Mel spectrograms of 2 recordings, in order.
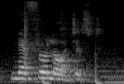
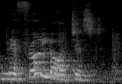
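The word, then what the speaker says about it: nephrologist: Kidney के doctor को हम बोलते हैं नेफ्रोलॉजिस्ट। नेफ्रोलॉजिस्ट स्पेलिंग ज़रूर ध्यान से देखिएगा। यहाँ पर PH है जिसका साउंड फ की तरह आ रहा है, फ, नेफ्रोलॉजिस्ट।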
